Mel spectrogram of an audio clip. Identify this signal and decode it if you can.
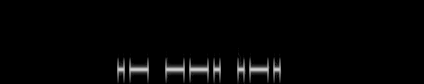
Morse code, heard as a keyed tone, about 20 wpm, 700 Hz. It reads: AGR
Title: Build A Word - 1 Letter At A Time - 5-Letter Words - 20wpm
